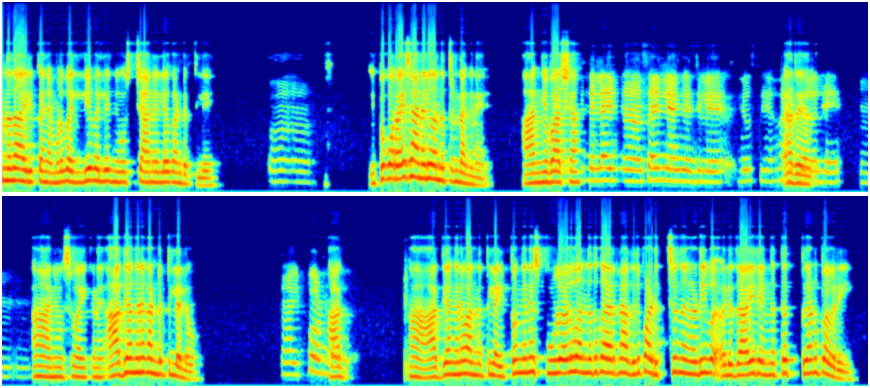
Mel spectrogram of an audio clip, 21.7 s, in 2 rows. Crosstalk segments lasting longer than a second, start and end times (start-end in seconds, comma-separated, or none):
none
